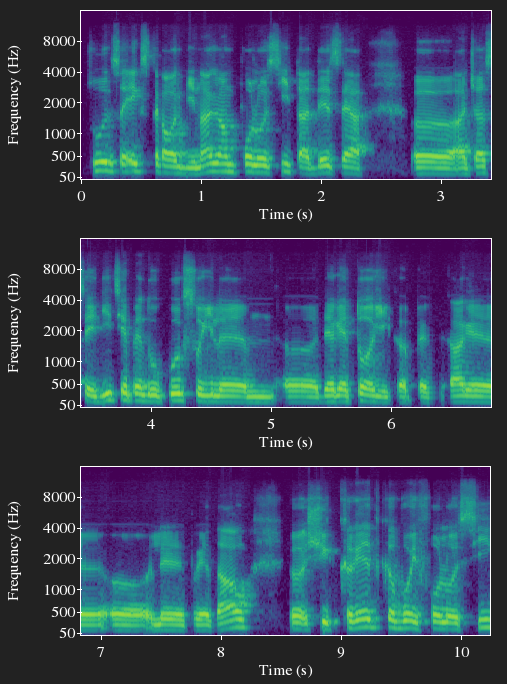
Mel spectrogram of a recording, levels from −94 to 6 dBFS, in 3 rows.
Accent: native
